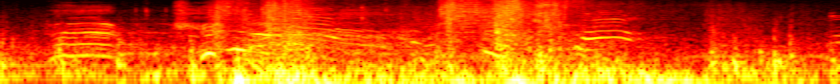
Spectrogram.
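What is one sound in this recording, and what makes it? A sword clashes and slashes in a short fight.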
